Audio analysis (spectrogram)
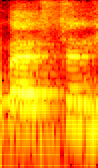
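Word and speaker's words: Paschen: Fashion. क्या? जल्दी से बोलोगे तो फैशन निकल जाएगा। पर आपको पैशन ही बोलना है। पैशन बोलोगे तभी स्पेलिंग सही लिख पाओगे। ठीक है? नहीं तो फैशन हो जाएगा।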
